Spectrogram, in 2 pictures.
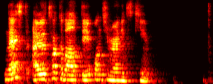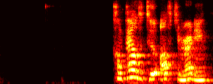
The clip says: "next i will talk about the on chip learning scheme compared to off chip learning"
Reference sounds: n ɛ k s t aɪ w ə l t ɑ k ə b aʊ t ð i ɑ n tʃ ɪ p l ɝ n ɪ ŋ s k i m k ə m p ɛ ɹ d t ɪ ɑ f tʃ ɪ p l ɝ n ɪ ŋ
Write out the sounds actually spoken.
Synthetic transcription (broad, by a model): n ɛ k s t aɪ w ə l t ɑ k ə b aʊ t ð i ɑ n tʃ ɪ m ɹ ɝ n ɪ ŋ s k i m k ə m p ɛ l d t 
